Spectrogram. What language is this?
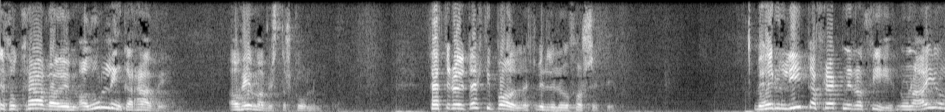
Icelandic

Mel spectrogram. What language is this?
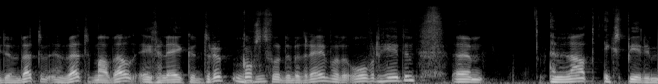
Dutch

